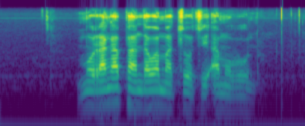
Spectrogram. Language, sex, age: Venda, male, 37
